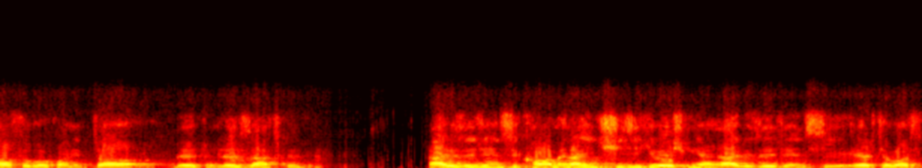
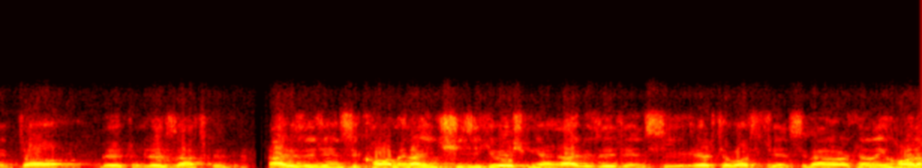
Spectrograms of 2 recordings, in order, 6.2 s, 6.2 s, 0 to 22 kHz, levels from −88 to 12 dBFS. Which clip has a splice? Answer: second; 1 cut; at 1.7 s

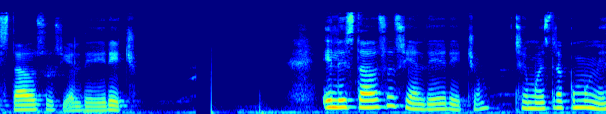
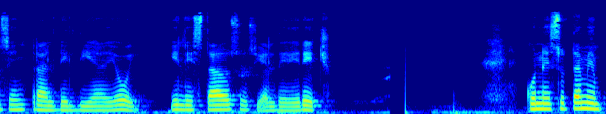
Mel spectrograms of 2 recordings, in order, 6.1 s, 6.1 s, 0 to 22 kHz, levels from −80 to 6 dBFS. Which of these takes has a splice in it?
second; 1 cut; at 5.1 s

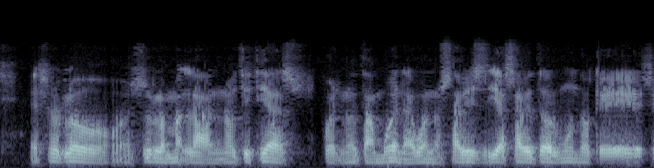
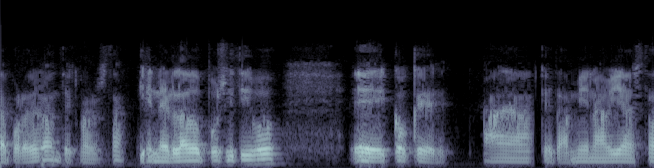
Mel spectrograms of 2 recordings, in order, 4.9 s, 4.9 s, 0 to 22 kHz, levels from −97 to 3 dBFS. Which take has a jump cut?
second; 2 cuts; at 1.0 s, 4.0 s

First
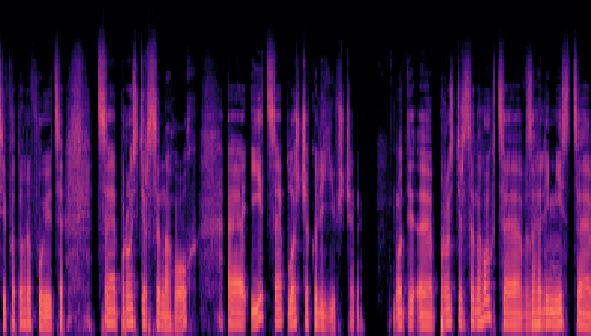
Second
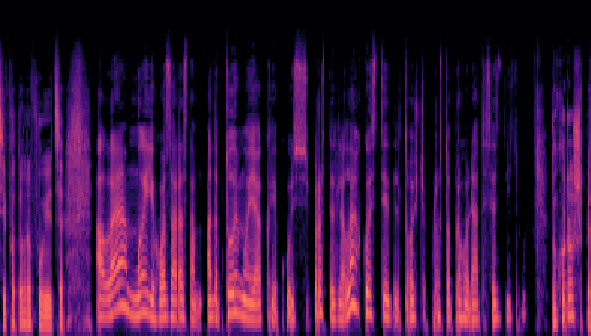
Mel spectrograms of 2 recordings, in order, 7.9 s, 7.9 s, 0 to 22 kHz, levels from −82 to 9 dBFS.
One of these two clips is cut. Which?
second; 1 cut; at 1.2 s

